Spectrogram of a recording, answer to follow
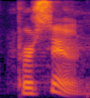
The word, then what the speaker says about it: Persoon: How do you say Persoon. There's an S.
